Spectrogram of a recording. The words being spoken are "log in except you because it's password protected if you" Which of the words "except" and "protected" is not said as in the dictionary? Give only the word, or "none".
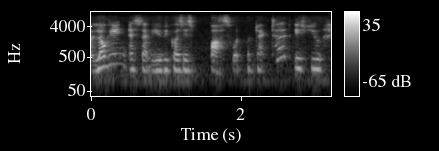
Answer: except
